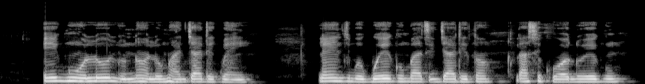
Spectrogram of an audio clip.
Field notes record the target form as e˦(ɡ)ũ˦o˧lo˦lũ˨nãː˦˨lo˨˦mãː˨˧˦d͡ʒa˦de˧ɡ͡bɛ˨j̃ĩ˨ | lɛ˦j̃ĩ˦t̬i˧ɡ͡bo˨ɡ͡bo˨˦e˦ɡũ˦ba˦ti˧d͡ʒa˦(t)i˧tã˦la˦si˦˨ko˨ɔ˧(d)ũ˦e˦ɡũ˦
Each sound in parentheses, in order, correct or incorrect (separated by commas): correct, incorrect, correct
